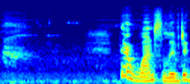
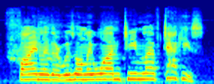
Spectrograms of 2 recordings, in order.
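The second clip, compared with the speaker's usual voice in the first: usual speaking voice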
